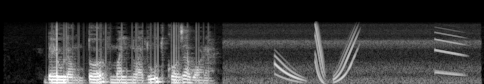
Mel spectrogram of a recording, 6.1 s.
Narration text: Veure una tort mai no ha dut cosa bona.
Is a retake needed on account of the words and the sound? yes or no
yes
